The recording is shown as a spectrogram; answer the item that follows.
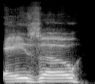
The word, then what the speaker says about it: EZO: The name of the band should actually be pronounced Azo because they were from the island of Hokkaido whose original name was Azo.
